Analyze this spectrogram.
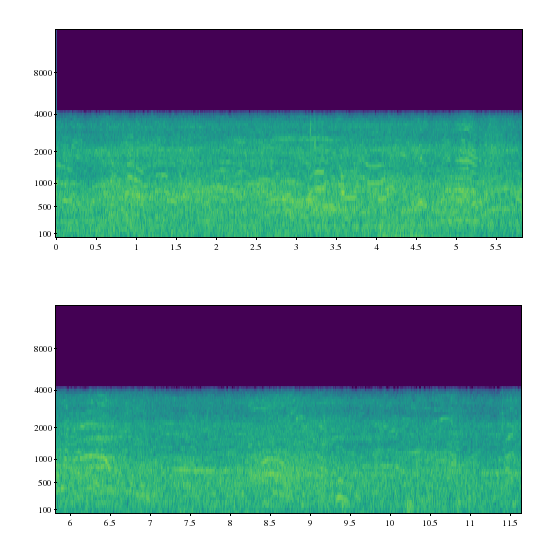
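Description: A large crowd cheers and chatters loudly in an echoing arena.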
